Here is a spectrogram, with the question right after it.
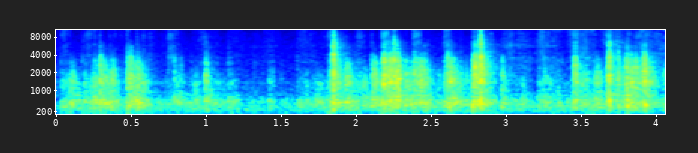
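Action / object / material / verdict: scrape / thin paper sheet / paper / none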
